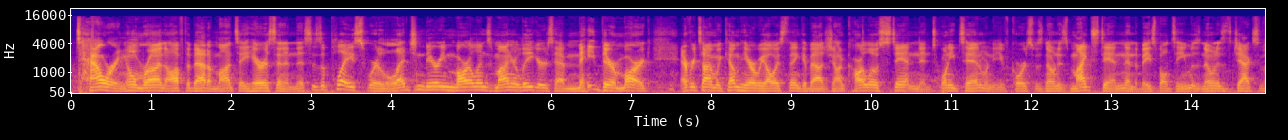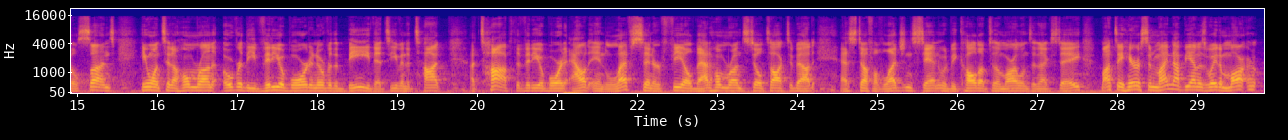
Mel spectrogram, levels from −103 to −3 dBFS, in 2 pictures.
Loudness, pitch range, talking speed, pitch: -22 LUFS, 115-140 Hz, 225 wpm, 125 Hz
